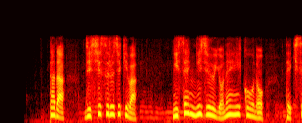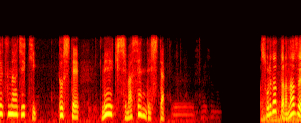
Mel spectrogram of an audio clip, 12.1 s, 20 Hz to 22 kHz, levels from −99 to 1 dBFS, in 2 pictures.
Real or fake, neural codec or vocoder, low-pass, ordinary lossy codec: real; none; 7.2 kHz; Opus, 24 kbps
